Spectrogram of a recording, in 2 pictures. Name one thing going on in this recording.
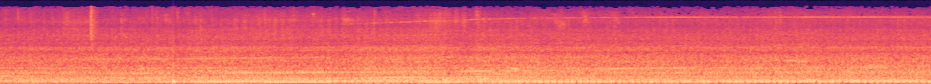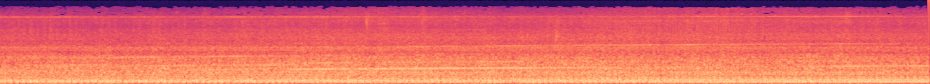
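An electric motor whines, slowly rising in pitch.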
